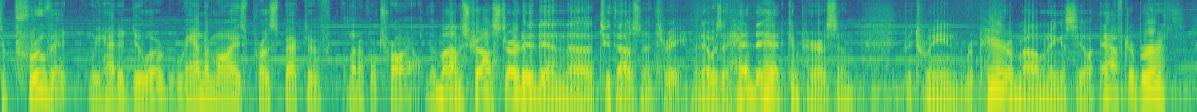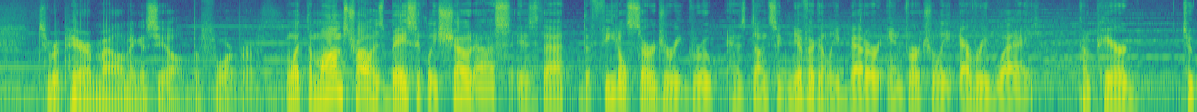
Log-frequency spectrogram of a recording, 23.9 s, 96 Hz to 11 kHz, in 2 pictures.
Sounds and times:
Speech: 0.0s - 11.7s, 12.4s - 23.9s
Music: 0.0s - 23.9s.

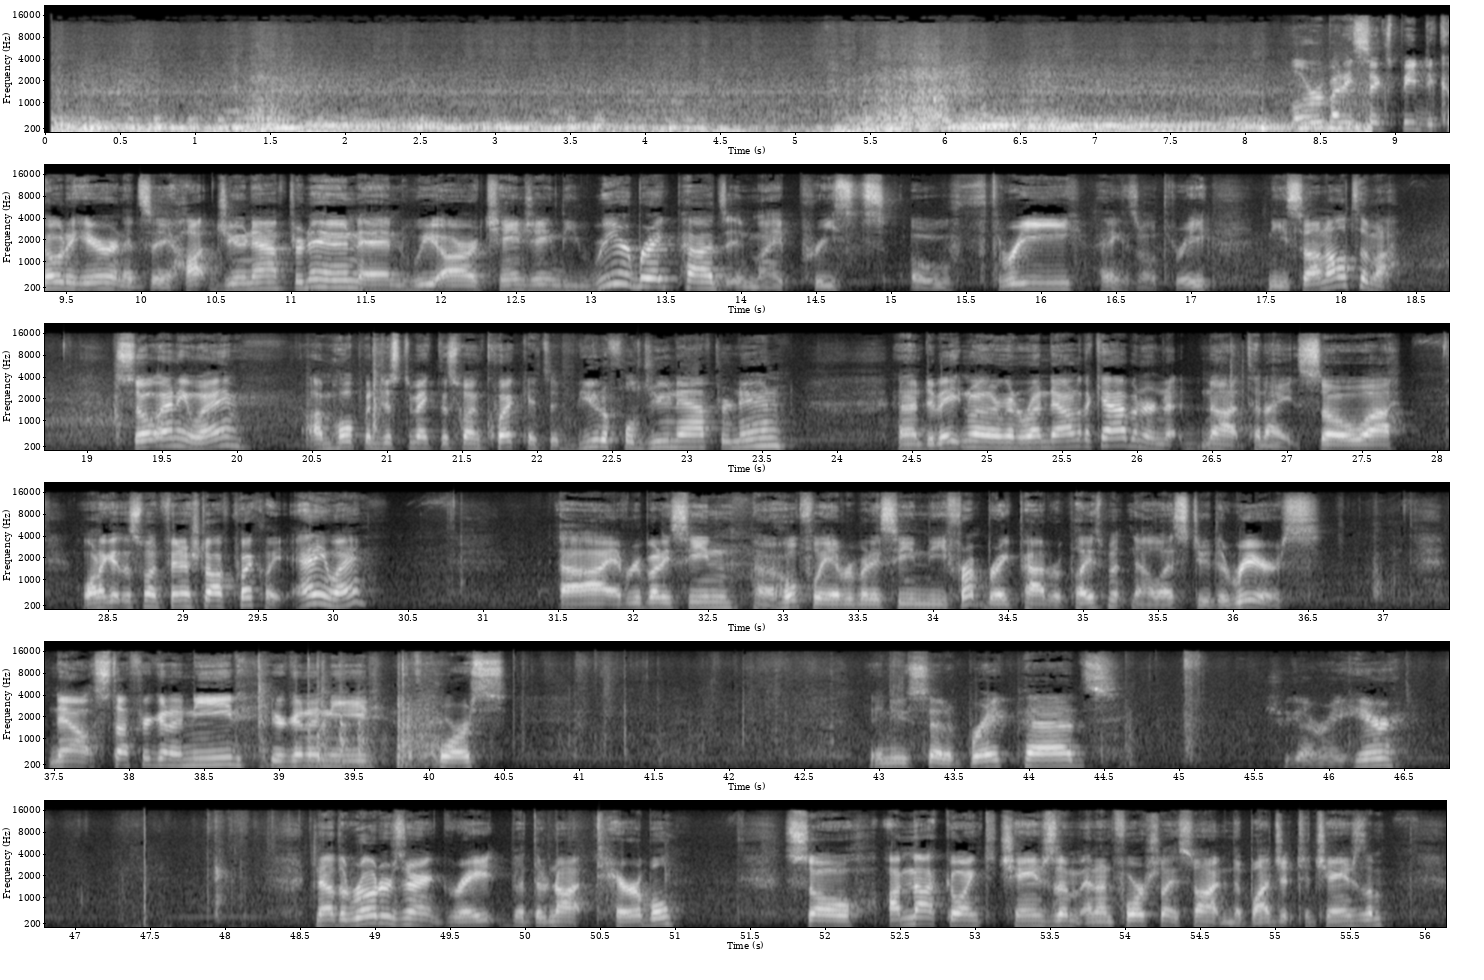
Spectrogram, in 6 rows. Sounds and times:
Vehicle: 0.0s - 8.9s
Speech: 8.3s - 18.4s, 19.2s - 23.7s, 24.4s - 30.3s, 31.5s - 36.6s, 37.4s - 40.6s, 42.9s - 44.7s, 45.6s - 46.6s, 48.6s - 51.1s, 51.7s - 55.8s.

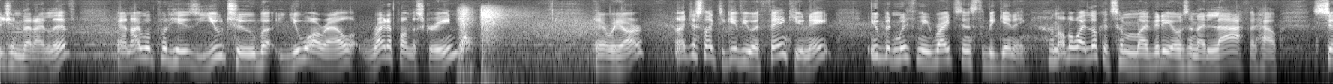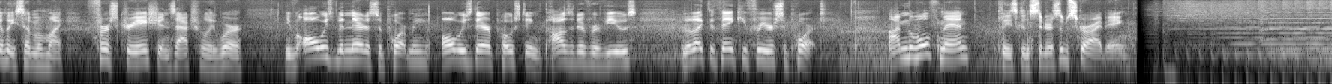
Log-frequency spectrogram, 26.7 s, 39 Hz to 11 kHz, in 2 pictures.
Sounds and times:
Speech: 0.0s - 4.6s, 5.9s - 24.7s
Outside, rural or natural: 0.0s - 25.4s.

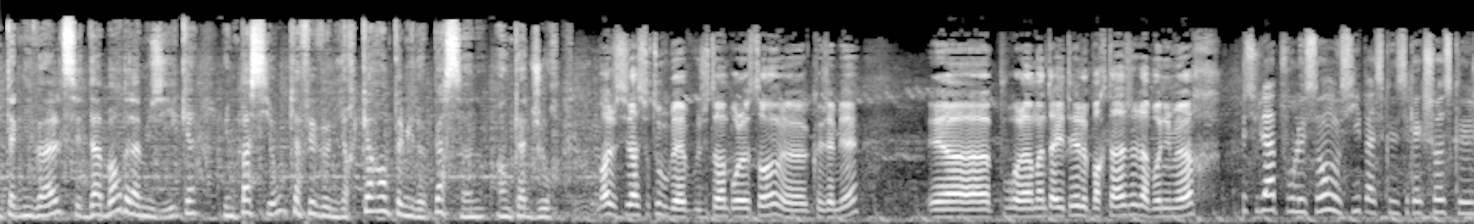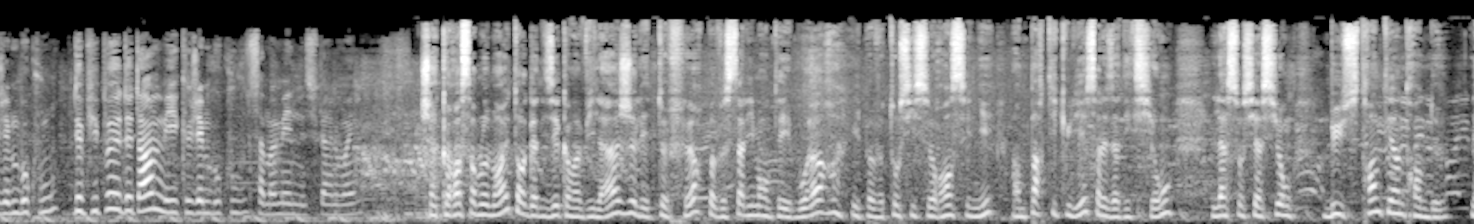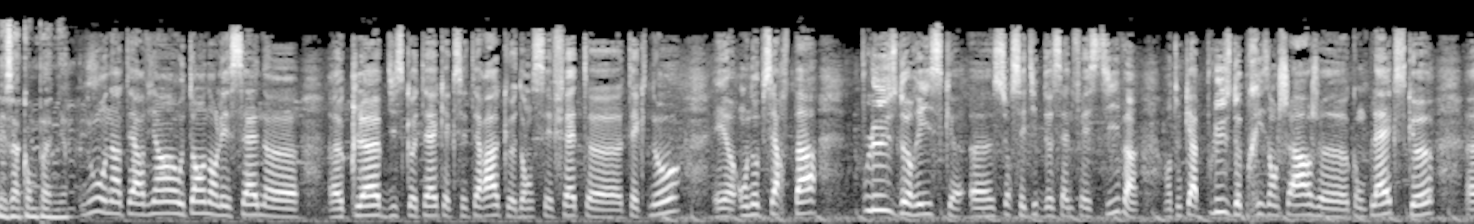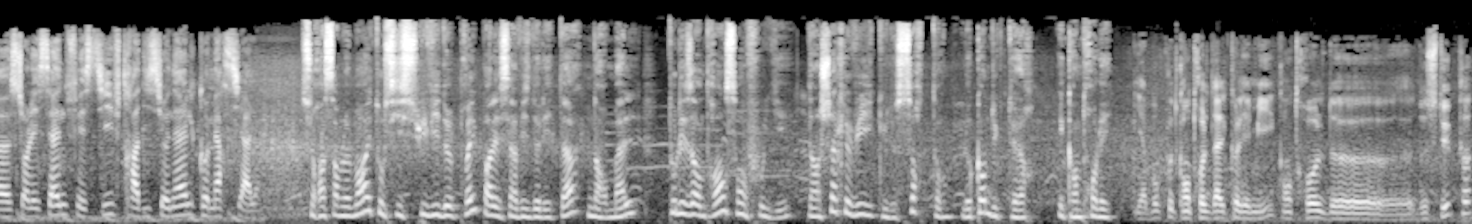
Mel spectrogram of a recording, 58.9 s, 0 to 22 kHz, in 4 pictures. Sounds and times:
Speech: 0.0s - 8.6s, 18.9s - 58.9s
Music: 0.0s - 58.9s.

